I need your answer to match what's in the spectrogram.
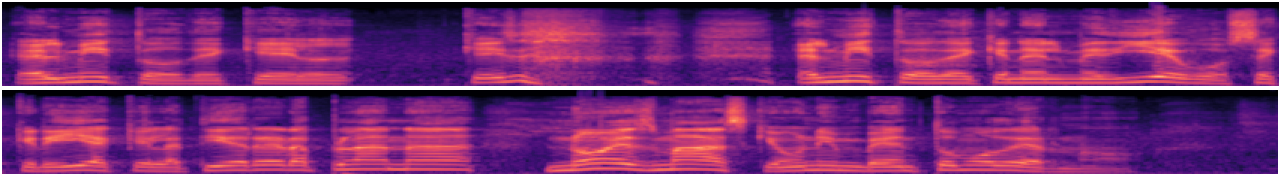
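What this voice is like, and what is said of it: Reads in a narrator voice. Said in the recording (Spanish): “Voy a leerlo con voz de narrador”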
